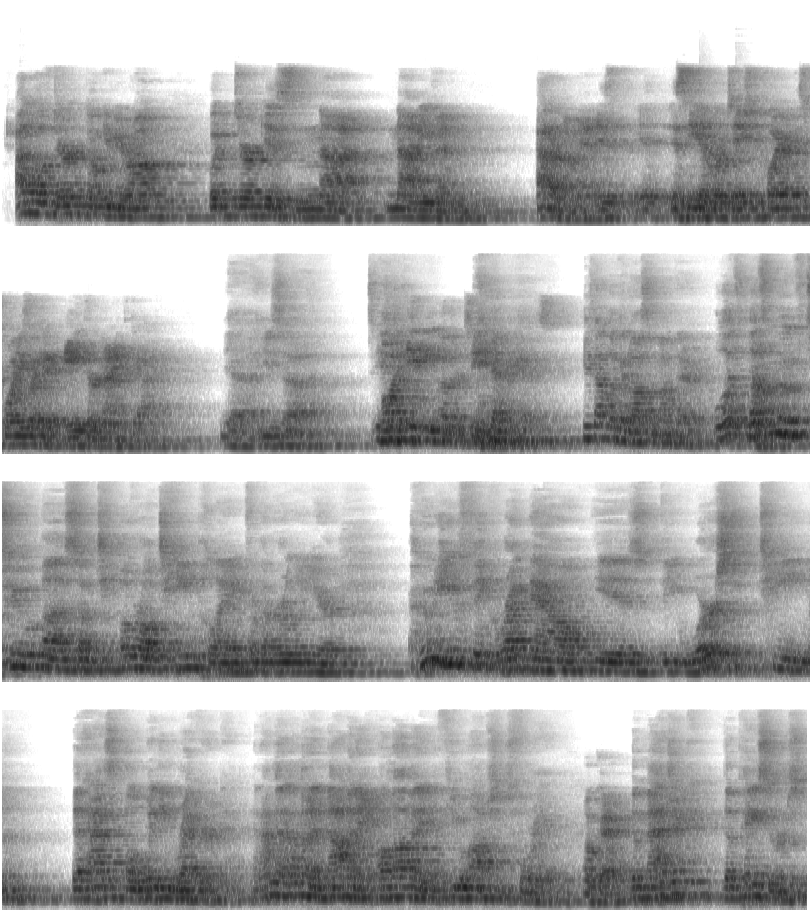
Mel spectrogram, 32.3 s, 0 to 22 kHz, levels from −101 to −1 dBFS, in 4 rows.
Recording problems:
room echo; strong; dies away in 1.2 s
off-mic speech; far

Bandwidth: 14.5 kHz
